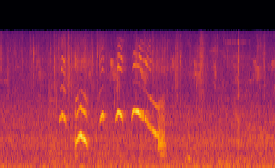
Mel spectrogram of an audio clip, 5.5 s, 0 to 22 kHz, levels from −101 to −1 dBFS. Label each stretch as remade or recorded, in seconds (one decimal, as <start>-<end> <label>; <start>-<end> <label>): 0.0-4.5 recorded; 4.5-5.0 remade; 5.0-5.5 recorded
